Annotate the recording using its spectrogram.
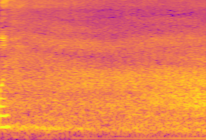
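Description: Steady road traffic noise from a nearby main road, a vehicle's low rumble swelling towards the end.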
